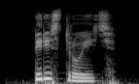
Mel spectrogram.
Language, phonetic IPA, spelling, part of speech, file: Russian, [pʲɪrʲɪˈstroɪtʲ], перестроить, verb, Ru-перестроить.ogg
- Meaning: 1. to rebuild, to reconstruct 2. to tune, to attune 3. to switch over 4. to reorganize, to rearrange, to reform 5. to re-form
